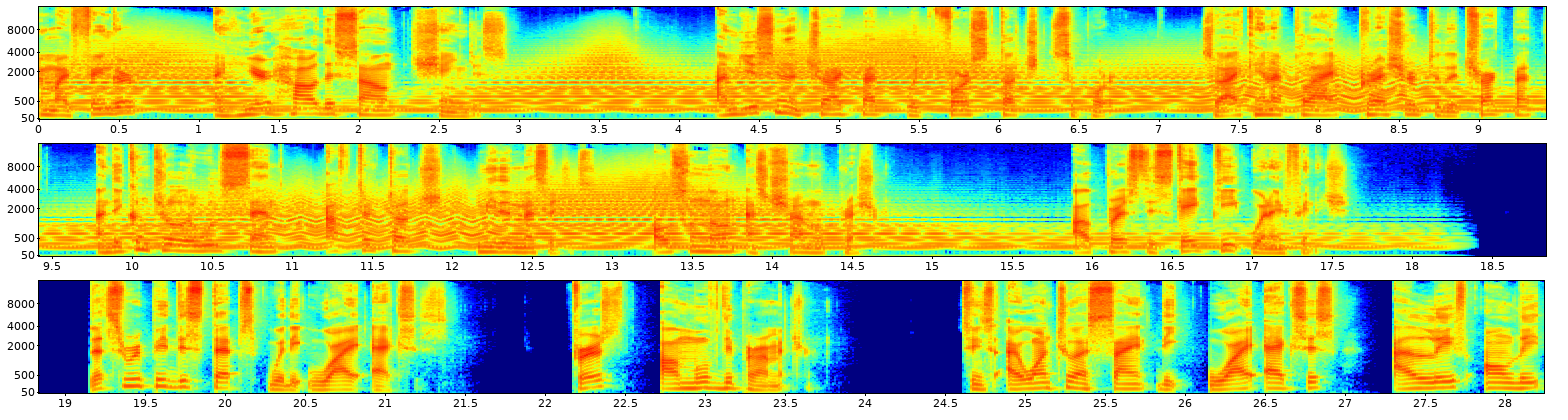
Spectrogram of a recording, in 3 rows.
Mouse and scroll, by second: 14.9 click.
